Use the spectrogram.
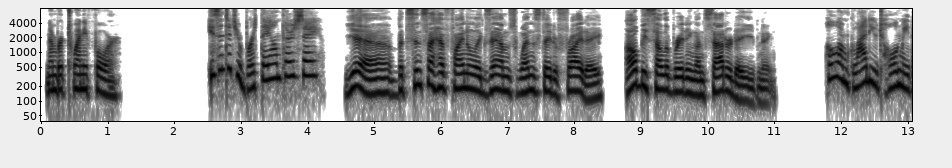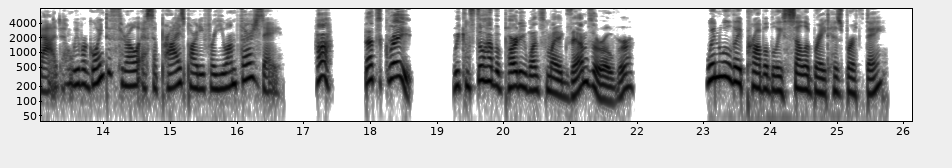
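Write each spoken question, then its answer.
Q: When will they probably celebrate his birthday?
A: On Saturday evening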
